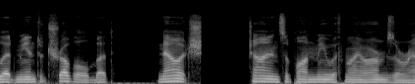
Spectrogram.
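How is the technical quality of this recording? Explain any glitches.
The speech has two glitches.

Lost LE Audio frames at 0.94–0.97 s: about 22.5 ms of Bluetooth audio went missing, consistent with three lost frames. The decoder patched the gap by replaying the last spectrum with scrambled signs, briefly smearing the speech into noise.

Playback stall from 2.01 to 2.50 s: the output goes silent for about 0.49 s mid-speech, likely because the player ran short of data or its thread was blocked, before sound resumes.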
